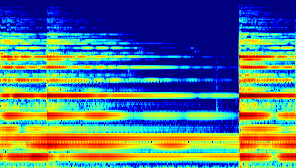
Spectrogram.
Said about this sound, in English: So you went and recorded the bells at St. John's. Yes, I felt that another sound from Lincoln's era that he would have heard would be any church bells or bells ringing in the neighborhood of the executive mansion in that time period.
